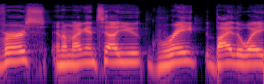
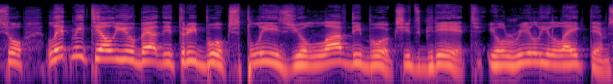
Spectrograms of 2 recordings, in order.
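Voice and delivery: fake, mock Russian accent. Speaker talking to an audience in Russian because Pookie asked, mock Russian accent. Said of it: "Pookie wants me to talk in Russian".

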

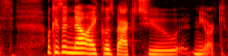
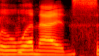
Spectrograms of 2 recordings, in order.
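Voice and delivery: put-on witch voice; 2 semitones lower than usual. Retelling what Grandma said to the kids, in a witch voice. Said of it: "She says it like a witch".

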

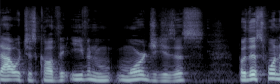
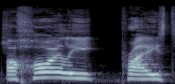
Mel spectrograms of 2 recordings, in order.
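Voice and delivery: put-on slow, loud British accent. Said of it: "I'm thinking Michael Caine".

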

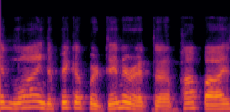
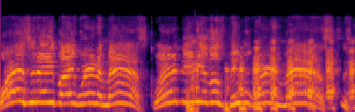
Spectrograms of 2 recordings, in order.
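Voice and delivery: very high, very loud shrieking scream; 11 semitones higher, 9 dB louder than usual. Retelling how the wife reacted watching the news: imitating wife screaming. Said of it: "just screaming".

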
